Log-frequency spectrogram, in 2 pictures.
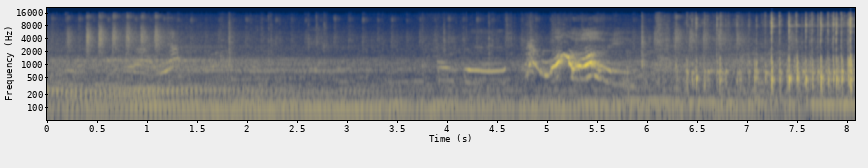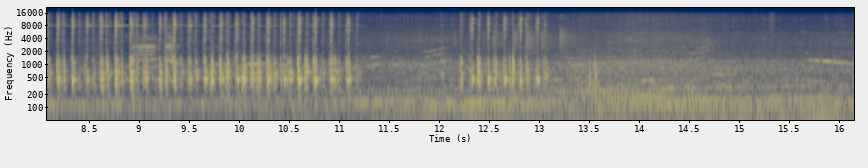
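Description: Background shop and street noise: a steady low traffic rumble, a brief raised voice about five seconds in, and several seconds of rapid rattling pulses in the middle.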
